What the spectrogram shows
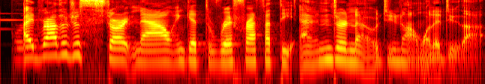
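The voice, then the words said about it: Unspecified put-on accent. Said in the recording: “What's this like accent you just put on?”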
